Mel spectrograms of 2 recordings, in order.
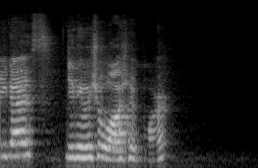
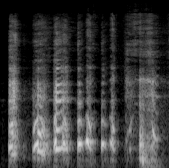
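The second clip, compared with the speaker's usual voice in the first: high giggle; 4 dB louder than usual. Real, not acted. Laughing before trying accent.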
